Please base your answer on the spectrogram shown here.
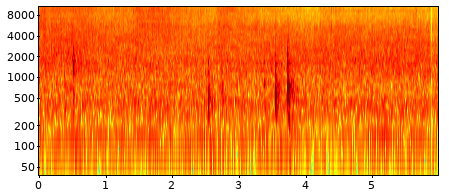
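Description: Chopped onions and tomatoes being stirred in a pan over the heat, with a faint steady sizzle and a few soft, scattered knocks of the spoon against the pan, quiet and close, no talking.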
